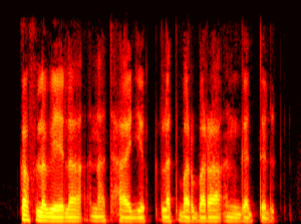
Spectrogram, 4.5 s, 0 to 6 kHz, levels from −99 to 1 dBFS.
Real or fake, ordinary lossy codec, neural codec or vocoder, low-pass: real; Opus, 64 kbps; none; 5.4 kHz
